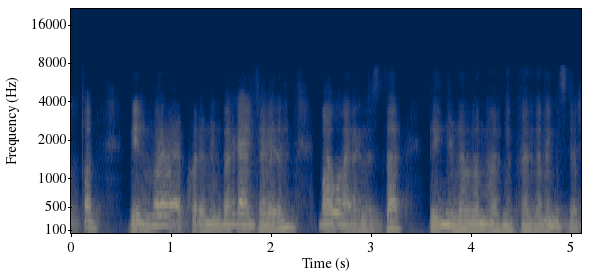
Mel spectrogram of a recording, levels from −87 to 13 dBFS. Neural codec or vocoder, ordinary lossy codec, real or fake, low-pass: codec, 16 kHz, 0.5 kbps, FreqCodec, smaller model; none; fake; none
